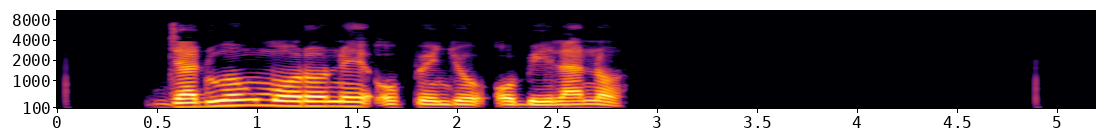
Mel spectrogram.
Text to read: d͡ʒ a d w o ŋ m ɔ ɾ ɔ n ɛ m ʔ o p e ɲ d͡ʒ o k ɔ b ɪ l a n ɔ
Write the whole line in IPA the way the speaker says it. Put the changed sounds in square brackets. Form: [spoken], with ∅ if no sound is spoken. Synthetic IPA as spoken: d͡ʒ a d w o ŋ m ɔ ɾ ɔ n ɛ [∅] ʔ o p e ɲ d͡ʒ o [ʔ] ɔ b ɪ l a n ɔ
